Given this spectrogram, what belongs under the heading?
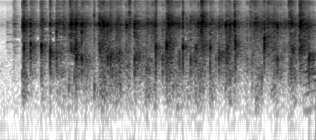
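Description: A class of children applauding, a dense, steady patter of many hands clapping at once for a few seconds.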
